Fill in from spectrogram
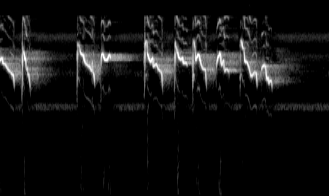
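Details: Oriental white-eye song used as a lure for training young birds: a rapid run of high, sweet descending chirps and slurred whistles in short bursts, with a faint steady high hum in the background.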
